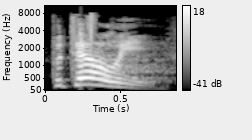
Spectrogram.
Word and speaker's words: Puteoli: The following day we reached Putello. How do I say that? What? Puteoli. Okay. Thank you.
